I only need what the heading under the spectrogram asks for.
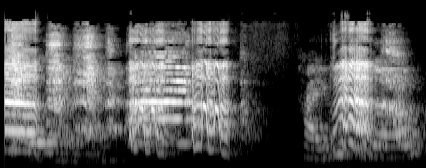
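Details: Two bonded Amazon parrots at an animal sanctuary yelling at caregivers, loud harsh rasping shouts with strong harmonics in two bursts separated by a short pause, indoors.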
